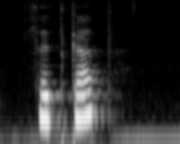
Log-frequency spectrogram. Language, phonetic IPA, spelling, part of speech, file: Czech, [ˈsɛtkat], setkat, verb, Cs-setkat.ogg
- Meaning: 1. to meet (to come face to face with someone by arrangement) 2. to meet (to converge and touch)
